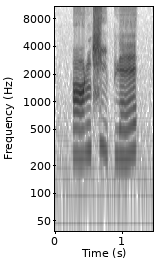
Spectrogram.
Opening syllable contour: rising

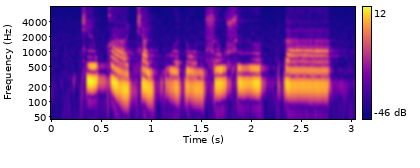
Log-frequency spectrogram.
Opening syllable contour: rising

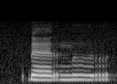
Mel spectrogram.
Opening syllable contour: high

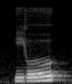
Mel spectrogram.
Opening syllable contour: rising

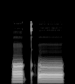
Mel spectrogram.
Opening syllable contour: high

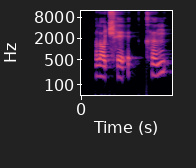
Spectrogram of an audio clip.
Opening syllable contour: low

